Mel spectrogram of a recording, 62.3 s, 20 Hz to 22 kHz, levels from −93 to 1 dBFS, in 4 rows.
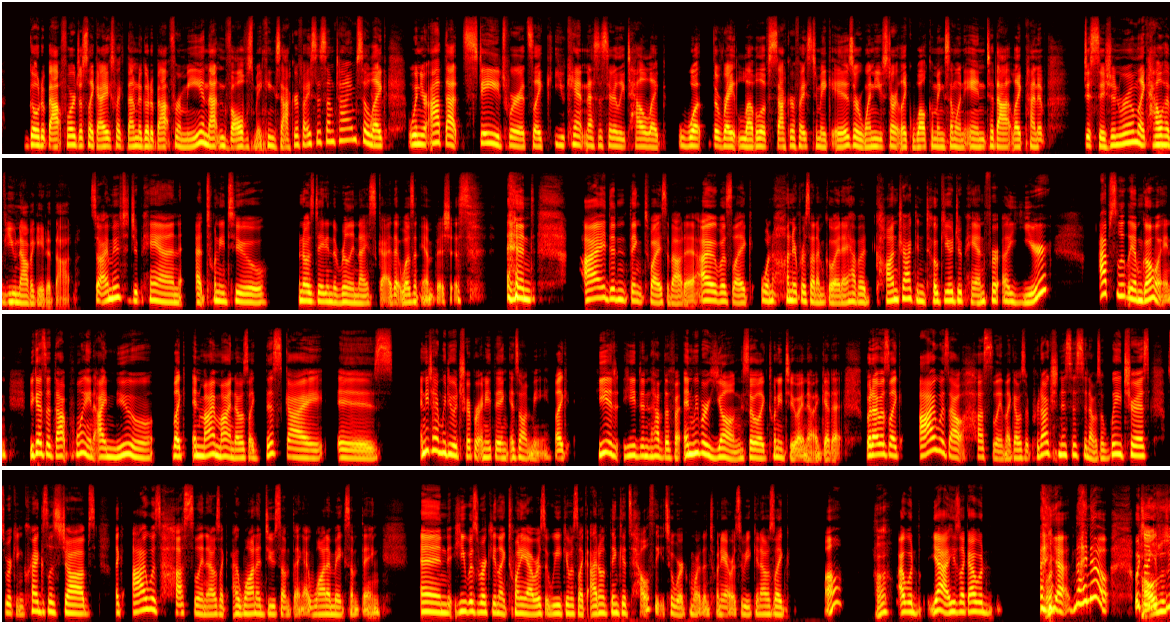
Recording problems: abrupt cut into speech; at the end

